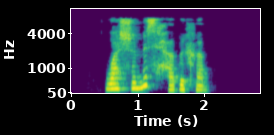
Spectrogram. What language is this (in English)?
Kabardian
